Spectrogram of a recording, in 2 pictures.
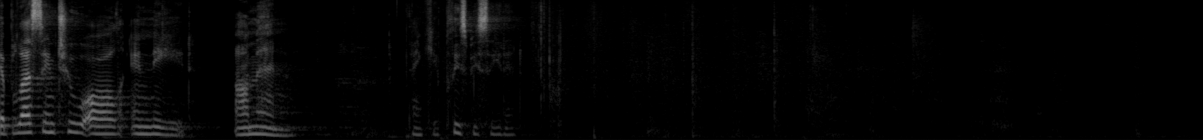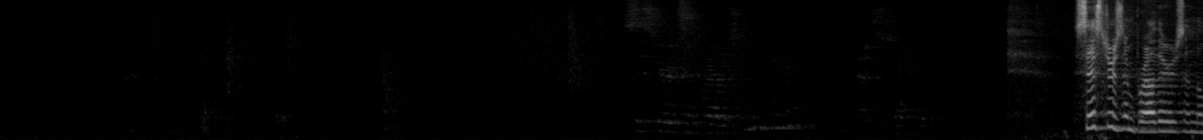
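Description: A woman speaks clearly through a microphone in a large echoing room.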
